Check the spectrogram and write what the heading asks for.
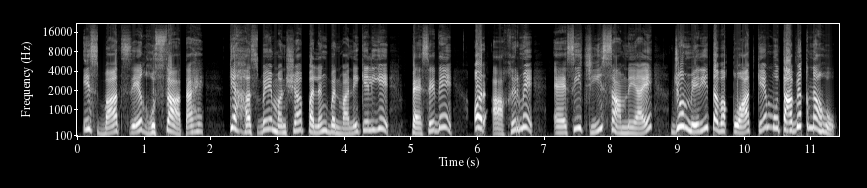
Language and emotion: Urdu, angry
